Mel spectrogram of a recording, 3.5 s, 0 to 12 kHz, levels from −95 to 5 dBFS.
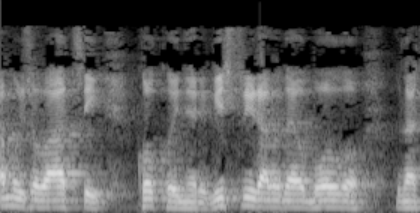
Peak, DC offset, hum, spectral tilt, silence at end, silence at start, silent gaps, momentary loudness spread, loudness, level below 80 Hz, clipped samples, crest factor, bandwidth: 0 dBFS; under 0.1%; none; -5.5 dB/octave; 0 s; 0 s; none; 7 LU; -16 LUFS; -54 dBFS; under 0.1%; 16 dB; 8 kHz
